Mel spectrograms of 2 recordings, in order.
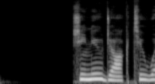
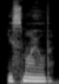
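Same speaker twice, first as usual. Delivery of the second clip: plain reading voice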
